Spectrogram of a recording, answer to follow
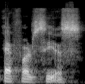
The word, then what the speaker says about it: FRCS: 28 number, he ইজ FRCS, এখানে এফ যদিও consonant, but এফ এর উচ্চারণে এখানে এফ, এই যে এ ভাওয়েলের একটা উচ্চারণ আসে এফ, এ দিয়ে শুরু, এই জন্য এখানে অ্যান হবে।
